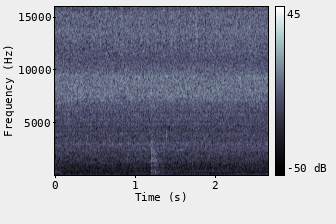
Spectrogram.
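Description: Taro (arbi) and onions frying in a pan give a steady, close sizzle and hiss, with one brief stir or clatter near the middle.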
